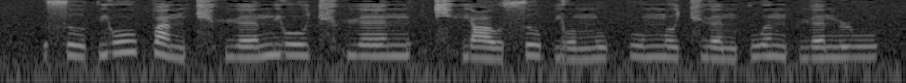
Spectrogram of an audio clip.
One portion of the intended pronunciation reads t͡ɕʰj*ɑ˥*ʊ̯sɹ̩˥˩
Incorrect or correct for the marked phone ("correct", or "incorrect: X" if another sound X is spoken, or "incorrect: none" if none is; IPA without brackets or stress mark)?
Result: incorrect: ɑ˨˩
